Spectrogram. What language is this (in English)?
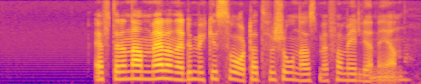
Swedish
